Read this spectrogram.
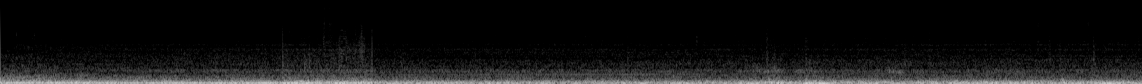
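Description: Tyres crunch and hiss over a snowy road.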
